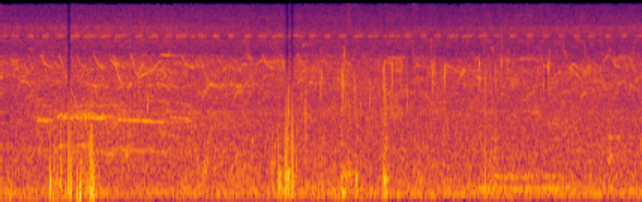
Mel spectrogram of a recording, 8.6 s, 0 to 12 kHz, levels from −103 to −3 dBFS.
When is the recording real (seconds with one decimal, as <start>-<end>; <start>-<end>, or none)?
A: 0.0-2.3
